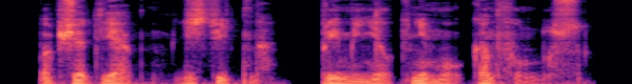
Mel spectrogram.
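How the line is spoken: Whispered. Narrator (Russian): шепотом сказал Рон Гарри

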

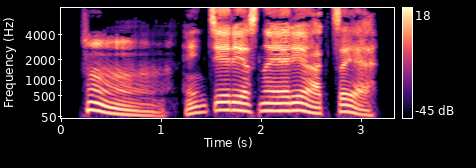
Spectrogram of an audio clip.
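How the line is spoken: Puzzled drawl. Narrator (Russian): озадаченно протянул Эридани

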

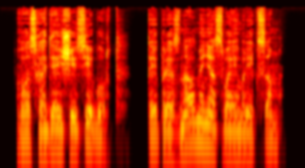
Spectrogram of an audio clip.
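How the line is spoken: Calm question. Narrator (Russian): спокойно спросил старший Кассиди

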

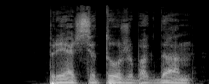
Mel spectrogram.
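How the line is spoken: Hoarse rasp. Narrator (Russian): прохрипел он

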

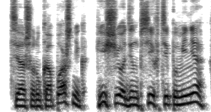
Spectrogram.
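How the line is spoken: Snorted. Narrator (Russian): хмыкнул я

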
